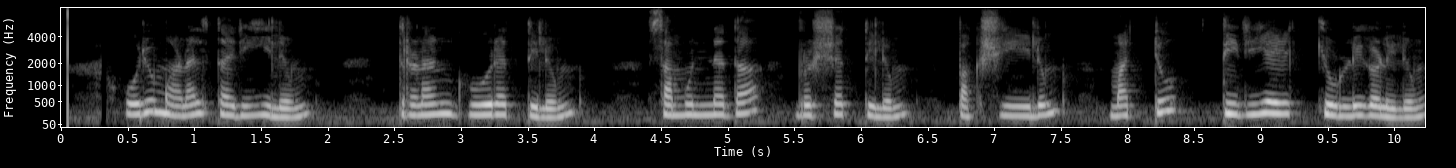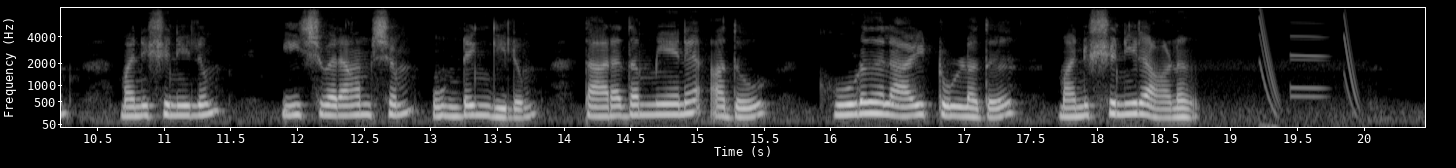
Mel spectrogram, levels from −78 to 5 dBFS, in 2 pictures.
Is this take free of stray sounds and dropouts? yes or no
no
